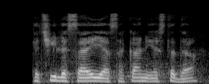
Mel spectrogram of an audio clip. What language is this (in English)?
Central Kurdish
